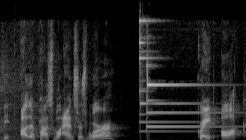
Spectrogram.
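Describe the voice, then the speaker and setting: Lively male quiz show host. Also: high voice, a little slow. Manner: upbeat, playful, teasing contestants. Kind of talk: lively game show hosting. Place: TV studio with live audience. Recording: broadcast studio with music and crowd. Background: music and studio crowd.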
